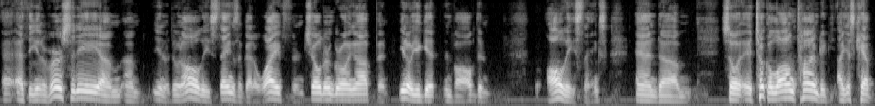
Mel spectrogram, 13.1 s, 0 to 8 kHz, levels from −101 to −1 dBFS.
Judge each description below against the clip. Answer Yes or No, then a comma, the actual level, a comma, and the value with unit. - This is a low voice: Yes, low, 125 Hz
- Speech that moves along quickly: No, average, 185 wpm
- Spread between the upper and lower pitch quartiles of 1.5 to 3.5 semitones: No, average, 4.3 semitones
